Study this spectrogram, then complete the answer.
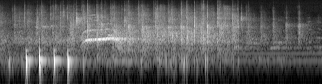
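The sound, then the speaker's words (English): An audience welcomes a pastor with enthusiastic applause, many hands clapping at once in a dense, steady patter, with a whistle and scattered cheers rising above it before the clapping gradually thins out. “They don't clap for me at my church, and so don't worry about that.”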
